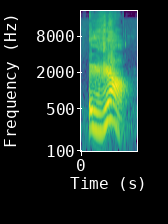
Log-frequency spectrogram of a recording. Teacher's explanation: While producing the sound, the tongue tip is curled back and it reaches towards the palate, making a partial closure. The air is let out through the sides as well as over the tongue with a slight friction.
